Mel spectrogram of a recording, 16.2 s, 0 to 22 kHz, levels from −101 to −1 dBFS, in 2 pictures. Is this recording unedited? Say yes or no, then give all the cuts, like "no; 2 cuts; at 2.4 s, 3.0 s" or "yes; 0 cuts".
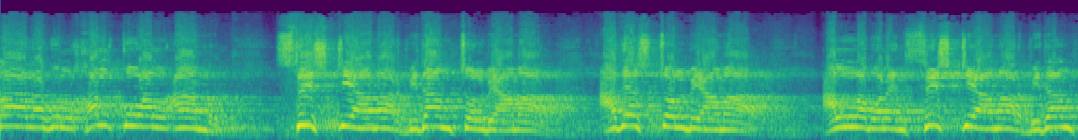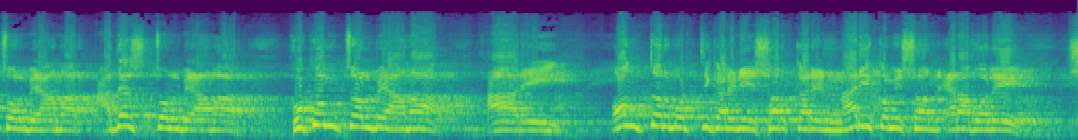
yes; 0 cuts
